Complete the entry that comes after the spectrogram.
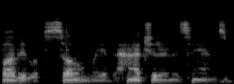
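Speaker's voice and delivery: usual speaking voice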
